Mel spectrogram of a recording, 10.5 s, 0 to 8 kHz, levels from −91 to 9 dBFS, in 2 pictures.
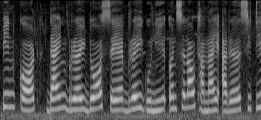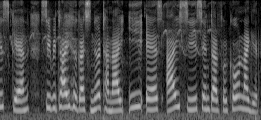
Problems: low volume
